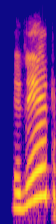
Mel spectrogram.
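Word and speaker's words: read: आ चुका रीड पढ़ना रेड पढ़ा रीड के सेकंड और थर्ड फॉर्म दोनों को ही रेड प्रोनाउंस करते हैं। यानी रीड पढ़ना रेड पढ़ा रेड पढ़ चुका।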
